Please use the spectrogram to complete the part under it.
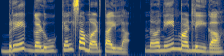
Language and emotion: Kannada, fearful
